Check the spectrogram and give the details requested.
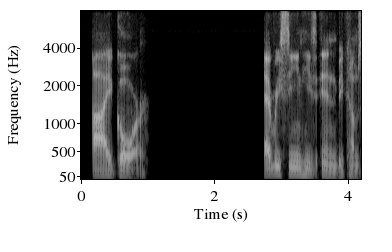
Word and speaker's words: Igor: That's pronounced I-Gore.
